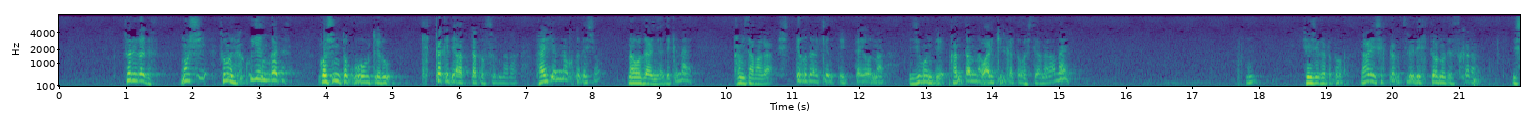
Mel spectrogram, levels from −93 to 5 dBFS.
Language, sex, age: Japanese, male, 60-79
